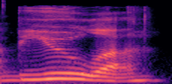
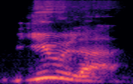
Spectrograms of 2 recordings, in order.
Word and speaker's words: Beulah: Is that how you pronounce Beulah. it? Yeah, Beulah. Beulah.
